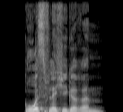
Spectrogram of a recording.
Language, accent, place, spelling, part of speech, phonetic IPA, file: German, Germany, Berlin, großflächigerem, adjective, [ˈɡʁoːsˌflɛçɪɡəʁəm], De-großflächigerem.ogg
- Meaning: strong dative masculine/neuter singular comparative degree of großflächig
